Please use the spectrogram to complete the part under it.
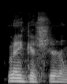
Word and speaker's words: Lancashire: I like the way he said Lancashire, which is the way you pronounce it up north.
